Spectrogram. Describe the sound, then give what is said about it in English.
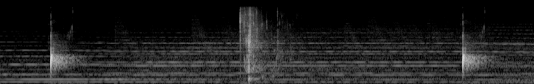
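Water drips three times at slow, uneven intervals, each a sharp, ringing plop with a bright pitched tone, over a faint steady hum. The middle drip sounds slightly splashier. “I roll over, covering my head with my pillow, drowning out the nagging drips.”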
